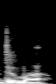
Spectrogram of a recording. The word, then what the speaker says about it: Dumas: Alexander Dumas.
